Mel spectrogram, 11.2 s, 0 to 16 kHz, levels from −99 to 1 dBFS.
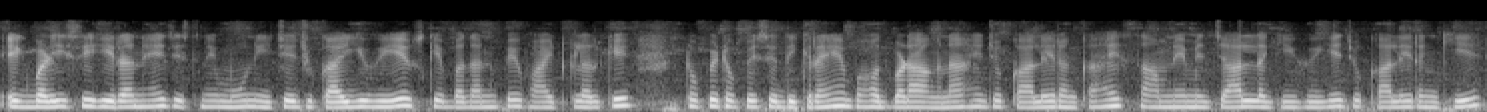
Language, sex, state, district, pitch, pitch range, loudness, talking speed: Hindi, female, Uttar Pradesh, Hamirpur, 190 Hz, 180-195 Hz, -17 LUFS, 225 wpm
